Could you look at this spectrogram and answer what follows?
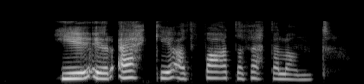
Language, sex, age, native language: Icelandic, male, 11, Icelandic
